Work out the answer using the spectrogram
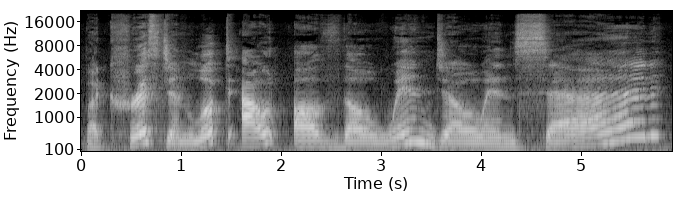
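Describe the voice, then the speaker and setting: Her voice on the low side, a woman teacher shares a picture book with children, reading with warmth and expression. She occasionally stops to speak to the children themselves, encouraging them along.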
